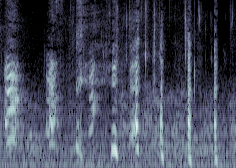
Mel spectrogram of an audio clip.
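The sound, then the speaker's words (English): A puppy yips and whimpers in a quick series of short, high-pitched squeaks and whines, fairly clear, about eight little cries over a couple of seconds. “You, me, and our art-loving puppy?”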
